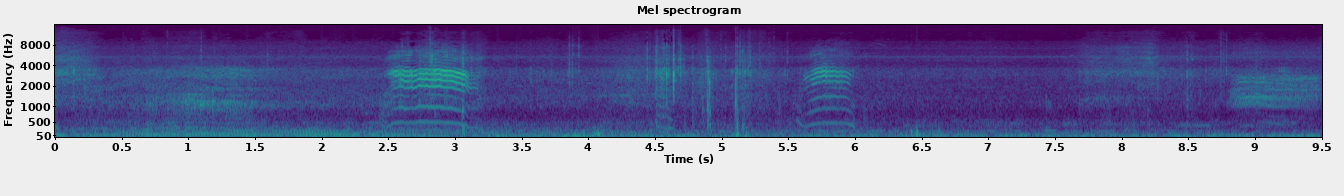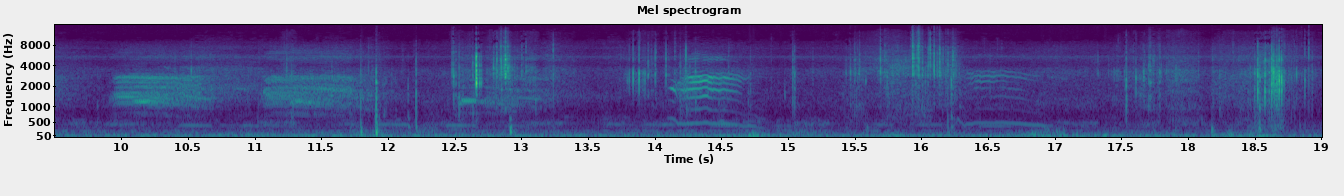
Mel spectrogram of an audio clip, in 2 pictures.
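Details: Repeated meows from a stray cat, filmed with a GoPro: short arched calls spaced every couple of seconds, some clipped and some drawn out, with constant low-pitched background rumble and occasional clicks.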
